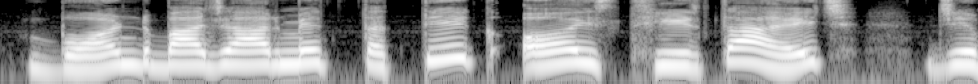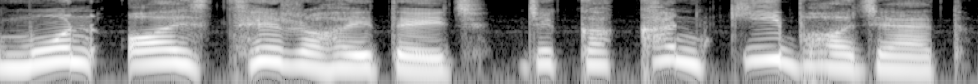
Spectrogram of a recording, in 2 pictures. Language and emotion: Maithili, fearful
